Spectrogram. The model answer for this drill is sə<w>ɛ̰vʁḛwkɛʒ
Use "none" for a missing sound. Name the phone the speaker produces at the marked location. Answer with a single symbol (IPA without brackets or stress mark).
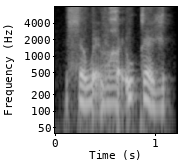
w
